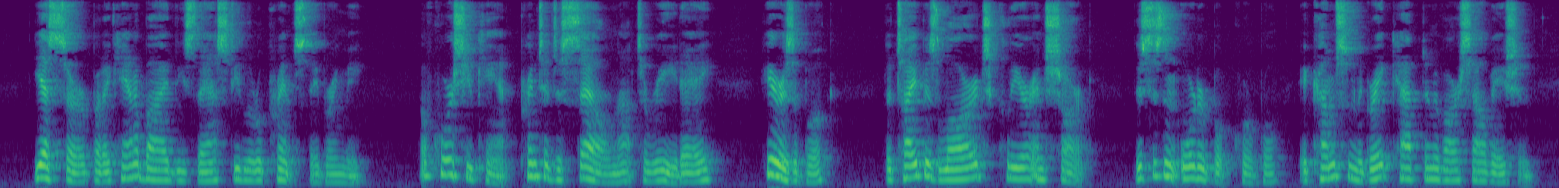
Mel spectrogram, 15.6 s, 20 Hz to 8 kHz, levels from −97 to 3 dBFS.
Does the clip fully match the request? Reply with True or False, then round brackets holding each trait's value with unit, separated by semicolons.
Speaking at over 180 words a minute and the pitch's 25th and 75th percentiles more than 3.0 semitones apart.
True (190 wpm; 4.2 semitones)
